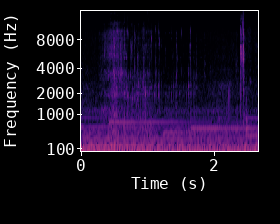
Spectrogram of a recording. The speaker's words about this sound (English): We're going to take a, a drink of technology I use. it called an aluminum can. Aluminum can, sparkling water, it's tangerine flavored water. I'm going to drink the tangerine flavored water right now. It's sparkling water.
